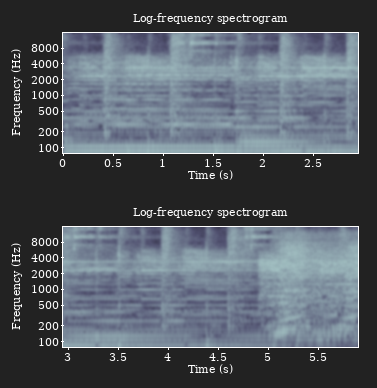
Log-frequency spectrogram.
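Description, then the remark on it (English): A loud car engine revs near the end, cutting in after several seconds of punchy, rhythmic music with steady beats. “Start your engines.”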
